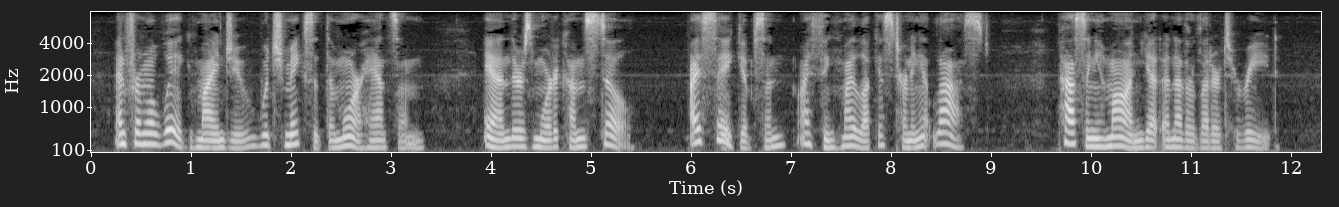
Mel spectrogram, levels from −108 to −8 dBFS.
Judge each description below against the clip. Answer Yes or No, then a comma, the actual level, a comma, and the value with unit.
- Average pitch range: Yes, average, 4.1 semitones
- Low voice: No, medium, 165 Hz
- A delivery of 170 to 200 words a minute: Yes, average, 180 wpm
